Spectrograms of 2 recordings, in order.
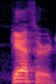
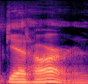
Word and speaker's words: Gethard: chris gathers just like is that how you say his name gathered yeah man i figured it was get harder all the time listen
